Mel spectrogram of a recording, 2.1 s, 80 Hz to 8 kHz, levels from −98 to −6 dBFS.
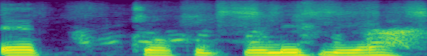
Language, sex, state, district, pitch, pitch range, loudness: Hindi, male, Bihar, Araria, 135 Hz, 135-140 Hz, -15 LUFS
